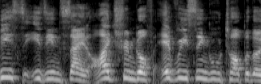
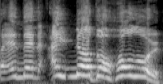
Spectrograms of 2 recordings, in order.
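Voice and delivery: high, loud, building reveal; excited shout; 10 semitones higher, 10 dB louder than usual. Real, not acted. Reveals another holo card.

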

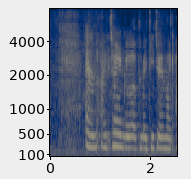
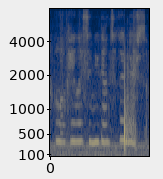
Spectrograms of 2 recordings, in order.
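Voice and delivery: higher-pitched teacher imitation; retold teacherly concern; helpful teacher; 6 semitones higher than usual. Teacher voiced sending pupil to nurse.

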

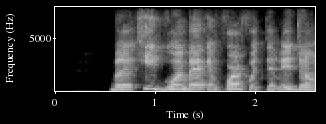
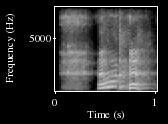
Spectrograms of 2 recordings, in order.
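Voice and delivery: high laugh; 11 semitones higher than usual. Real, not acted. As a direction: crack up at her own joke. Laughs at her own impression.

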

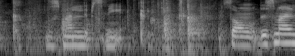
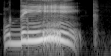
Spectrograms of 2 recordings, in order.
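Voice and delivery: exasperated; 4 semitones higher, 7 dB louder, slower than usual. Retold or imitated. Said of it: "And I'm like".

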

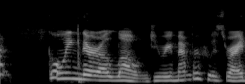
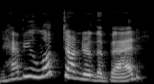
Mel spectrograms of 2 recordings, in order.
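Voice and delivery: loud, raised, urgent question; 7 semitones higher, 8 dB louder than usual. Acted. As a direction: press a worried wife for an answer. Husband questioning alarmed wife.

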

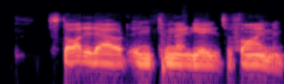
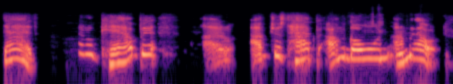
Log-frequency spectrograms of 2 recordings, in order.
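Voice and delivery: eager son. Retold or imitated. Son answering screaming father.

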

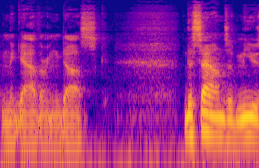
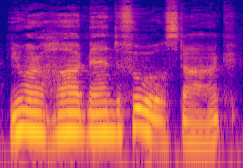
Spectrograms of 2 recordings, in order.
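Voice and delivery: sly, smirking Littlefinger; 7 semitones higher, slower than usual. Acted. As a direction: tease him with a smirk. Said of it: "Littlefinger said with a smirk".

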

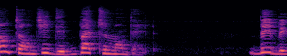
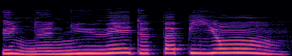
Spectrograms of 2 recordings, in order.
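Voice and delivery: slow, louder wonder-filled reveal; wondrous reveal; 3 semitones higher, 5 dB louder, much slower than usual. A narrator's reading. Narrator revealing a cloud of butterflies, slow and marvelling. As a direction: stretch it out with delight.

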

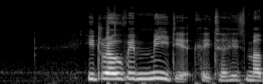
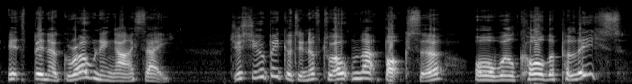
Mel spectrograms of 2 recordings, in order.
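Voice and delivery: loud, higher, demanding working man; insistent porter; 4 semitones higher, 8 dB louder than usual. A narrator's reading. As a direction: lay down the demand firmly.

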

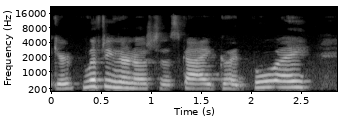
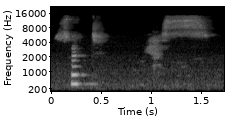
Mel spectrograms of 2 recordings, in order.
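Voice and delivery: whispering; 12 semitones higher, 14 dB quieter than usual. Real, not acted. Whispered command and marker to dog.

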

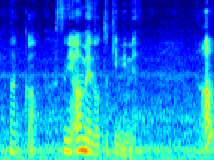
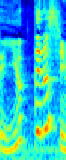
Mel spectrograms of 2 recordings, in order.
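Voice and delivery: higher, louder snapping back; indignant retort; 9 semitones higher, 7 dB louder than usual. Retold or imitated. Captain snapping back at the teacher, higher and louder. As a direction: protest that you already did. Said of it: "みたいな言われて".

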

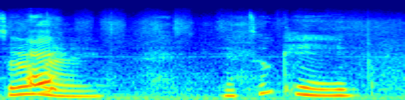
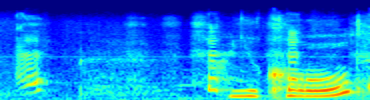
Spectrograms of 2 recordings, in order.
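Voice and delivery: put-on tender baby talk; 3 semitones lower, much slower than usual. Asking baby, slow soft.

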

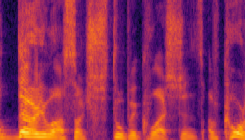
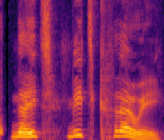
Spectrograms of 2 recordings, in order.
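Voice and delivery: drawn-out, slow, higher intro; slow introduction; 6 semitones higher, 4 dB louder, much slower than usual. Acted. Narrator slowly introduces Chloe in a flashback. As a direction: stretch it out like a flashback.

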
